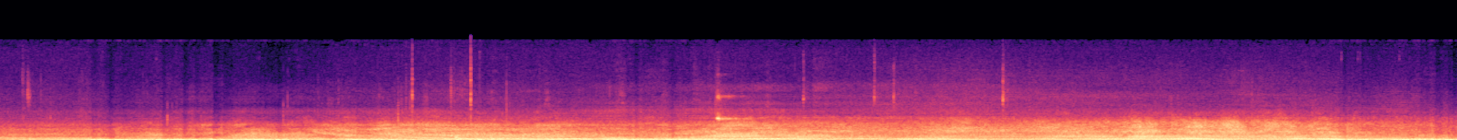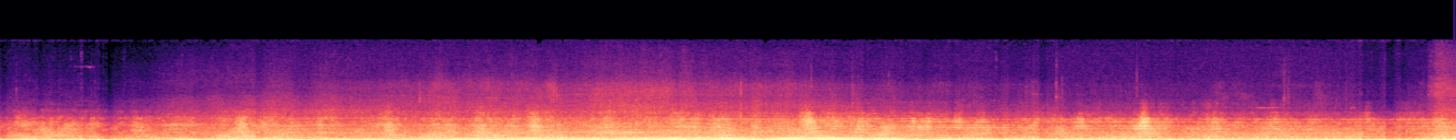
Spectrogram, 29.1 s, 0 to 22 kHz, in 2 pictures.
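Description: Diamond DV20 Katana light aircraft's Rotax 912 piston engine and propeller, a steady drone of several tones over a low hum through a touch-and-go. It gets clearly louder about halfway through as the plane climbs away.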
